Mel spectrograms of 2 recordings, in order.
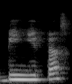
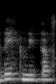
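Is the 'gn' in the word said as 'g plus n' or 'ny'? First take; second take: ny; g plus n. First: The g and n merge into one 'ny' sound. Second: The g and n are said as separate sounds. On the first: The speaker calls it right. "sino dignitas, porque la G y la N en latín se pronuncia como ñ" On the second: The speaker calls it wrong. "no se dice dignitas"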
